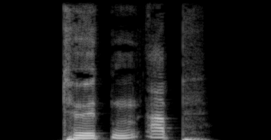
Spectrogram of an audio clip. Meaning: inflection of abtöten: 1. first/third-person plural present 2. first/third-person plural subjunctive I
- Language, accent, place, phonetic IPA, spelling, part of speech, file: German, Germany, Berlin, [ˌtøːtn̩ ˈap], töten ab, verb, De-töten ab.ogg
